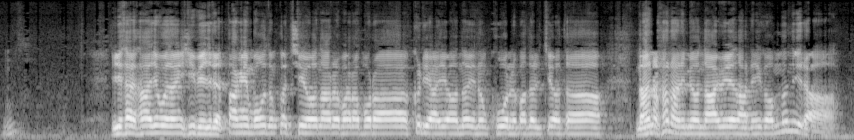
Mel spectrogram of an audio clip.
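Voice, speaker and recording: A male pastor preaching a sermon in an animated way, asking the congregation questions and mixing in English phrases. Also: sits high, fast talker. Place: church.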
